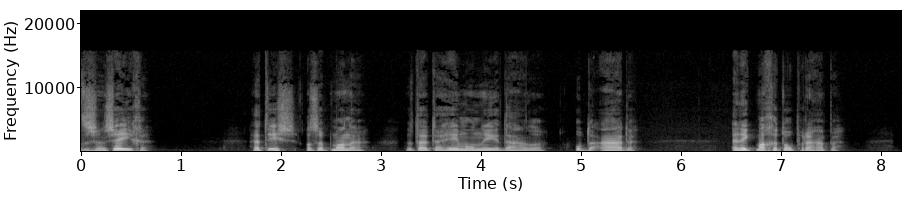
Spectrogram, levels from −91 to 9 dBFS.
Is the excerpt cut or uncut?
uncut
